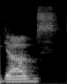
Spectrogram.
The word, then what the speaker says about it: Doubs: I mean, like, and again, am I not pronouncing his last name right? – Doubs, I think that's how you say it, actually.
